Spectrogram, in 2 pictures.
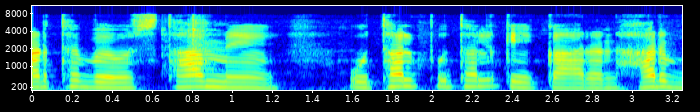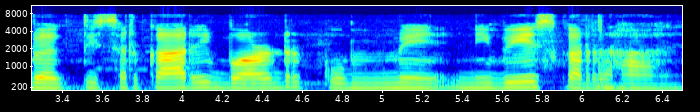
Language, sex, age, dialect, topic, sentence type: Hindi, female, 31-35, Awadhi Bundeli, banking, statement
